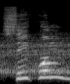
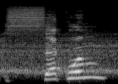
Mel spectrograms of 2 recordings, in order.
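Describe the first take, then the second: First: Sequim said as SEEK-wum; corrected pronunciation. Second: Sequim said as SEK-wum, questioning; unsure mispronunciation. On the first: Streamer correcting himself on a viewer's town name, corrected pronunciation. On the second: Streamer sounding out a viewer's town name, unsure mispronunciation. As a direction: say Sequim with a short e, as in "neck". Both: Real, not acted. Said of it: "That's Sequim, right?".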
